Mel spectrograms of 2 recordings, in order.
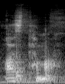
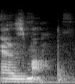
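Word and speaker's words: asthma: एंड इट इज़ द अस्थमा। अब हम कहते अस्थमा है क्योंकि अगर सही प्रोनाउंसिएशन कर देंगे तो हो सकता है कुछ लोग को तकलीफ हो। इसका सही प्रोनाउंसिएशन है एज़मा।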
